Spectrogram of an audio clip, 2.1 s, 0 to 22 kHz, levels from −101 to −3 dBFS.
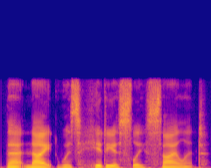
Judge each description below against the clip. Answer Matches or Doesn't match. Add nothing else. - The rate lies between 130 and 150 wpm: Matches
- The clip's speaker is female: Matches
